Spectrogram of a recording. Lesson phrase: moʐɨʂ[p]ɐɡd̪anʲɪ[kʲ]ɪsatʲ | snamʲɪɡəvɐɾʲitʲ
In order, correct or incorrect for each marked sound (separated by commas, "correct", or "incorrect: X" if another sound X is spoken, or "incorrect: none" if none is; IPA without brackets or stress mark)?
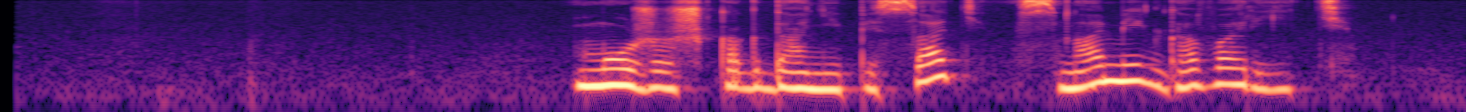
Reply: incorrect: k, incorrect: pʲ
